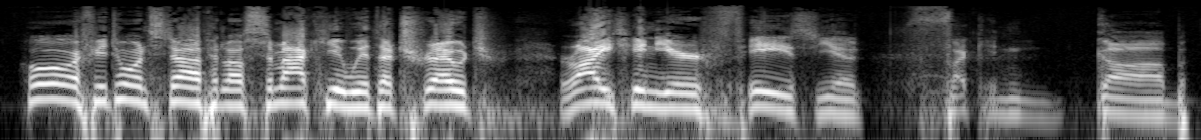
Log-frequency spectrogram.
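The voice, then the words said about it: Exaggerated, poorly done Irish accent. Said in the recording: “a really horrible Irish accent ... Kind of sounds like the leprechaun from The Simpsons”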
